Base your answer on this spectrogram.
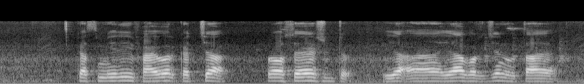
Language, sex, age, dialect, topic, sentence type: Hindi, male, 25-30, Kanauji Braj Bhasha, agriculture, statement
